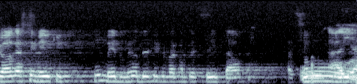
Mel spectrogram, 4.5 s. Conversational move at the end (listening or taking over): listening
